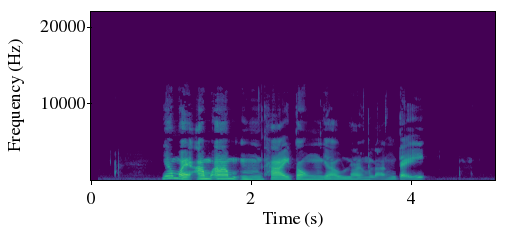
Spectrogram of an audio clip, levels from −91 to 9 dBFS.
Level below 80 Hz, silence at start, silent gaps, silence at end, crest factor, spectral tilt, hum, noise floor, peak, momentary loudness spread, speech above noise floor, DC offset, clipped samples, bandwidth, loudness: -80 dBFS; 0.9 s; none; 0.9 s; 22 dB; -5.5 dB/octave; none; -72 dBFS; -8 dBFS; 15 LU; 43 dB; under 0.1%; under 0.1%; 12 kHz; -28 LUFS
